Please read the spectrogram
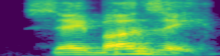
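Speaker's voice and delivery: a light take on Fred's odd way of talking; Fred talk funny. Retold or imitated. To Bunzy in the weight room, a mild Fred-style drawl. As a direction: lightly mimic Fred calling out to his teammate. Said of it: "then you get Fred talk funny".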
